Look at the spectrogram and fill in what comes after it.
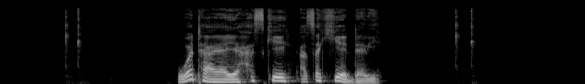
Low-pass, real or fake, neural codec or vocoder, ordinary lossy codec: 14.4 kHz; real; none; none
